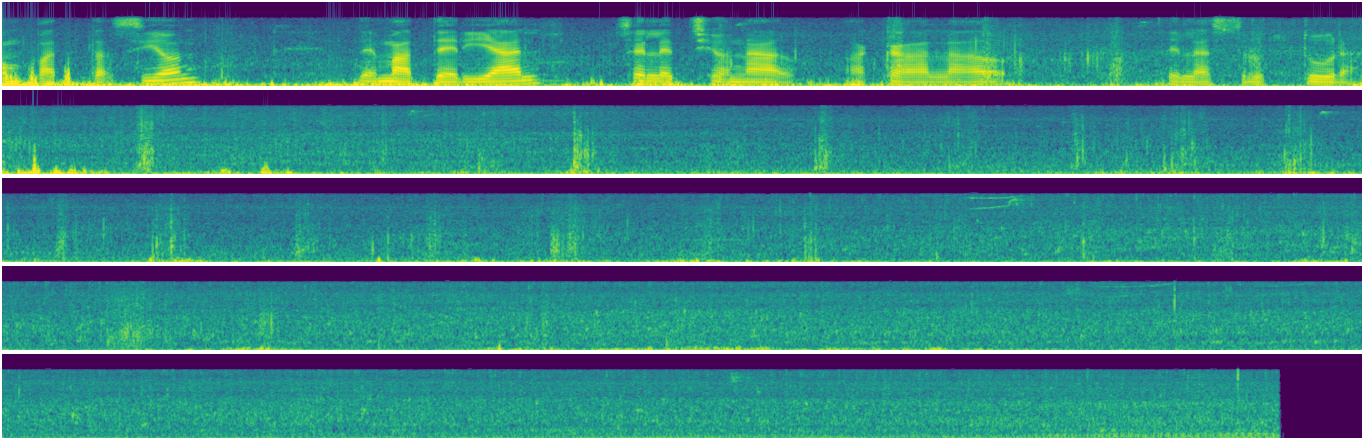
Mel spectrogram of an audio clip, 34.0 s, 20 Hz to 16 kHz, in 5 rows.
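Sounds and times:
footsteps crunching on gravel: 3.9s - 22.0s.

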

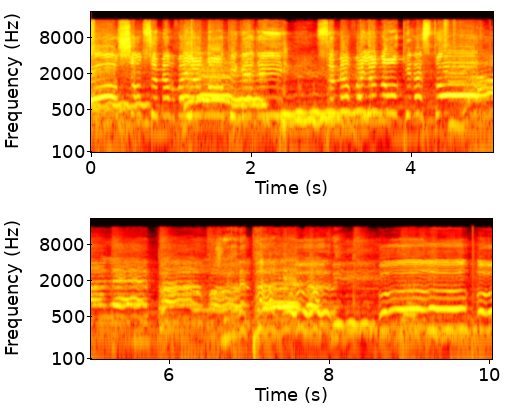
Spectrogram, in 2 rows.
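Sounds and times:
woman singing lead: 0.0s - 10.0s
women backing singers: 0.0s - 10.0s.

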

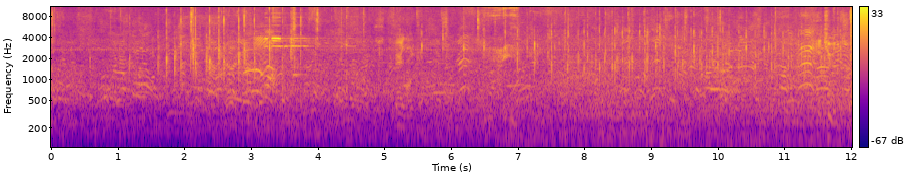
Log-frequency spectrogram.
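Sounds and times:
players and spectators calling out: 0.0s - 12.0s.

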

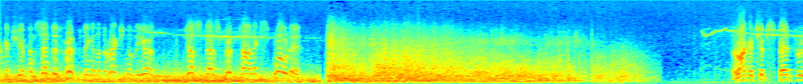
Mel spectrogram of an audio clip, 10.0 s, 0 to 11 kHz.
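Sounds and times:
cartoon planet explosion blast: 4.1s - 8.2s.

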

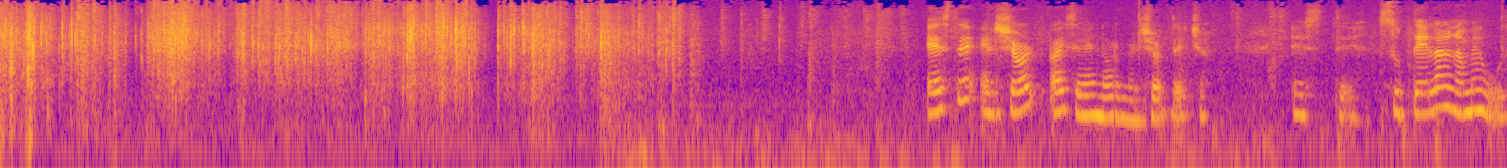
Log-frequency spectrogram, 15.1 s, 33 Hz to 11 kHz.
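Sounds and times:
plastic and paper packaging crinkling: 0.0s - 7.9s.

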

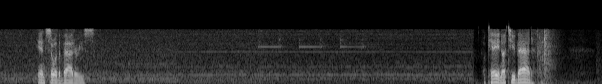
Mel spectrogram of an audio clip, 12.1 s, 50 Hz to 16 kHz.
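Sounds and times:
low electrical hum: 0.0s - 12.0s
microwave beeps: 5.0s - 9.3s.

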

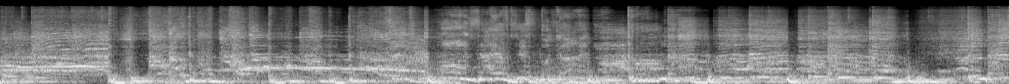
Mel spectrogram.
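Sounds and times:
crowd shouting: 0.0s - 1.2s, 2.0s - 5.0s, 5.7s - 10.0s
electronic club music: 0.0s - 10.0s.

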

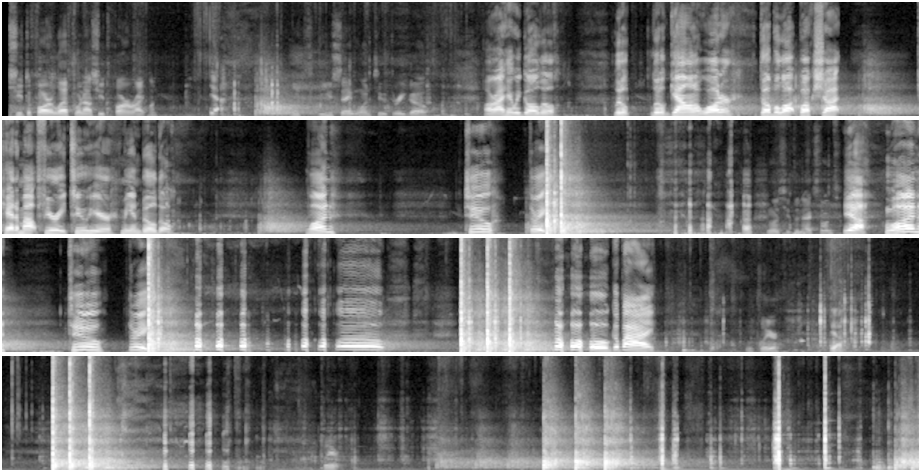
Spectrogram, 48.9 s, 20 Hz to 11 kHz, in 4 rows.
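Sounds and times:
shotgun blasts echoing: 3.4s - 4.3s, 9.7s - 12.2s, 15.6s - 16.3s, 19.4s - 21.0s, 24.3s - 25.1s, 26.3s - 27.3s, 29.5s - 32.1s, 37.3s - 38.8s, 42.5s - 46.0s, 48.6s - 48.9s
gunshot cracks: 10.6s - 12.2s, 15.7s - 16.3s, 19.4s - 20.7s, 26.3s - 27.3s, 30.6s - 32.0s, 37.3s - 38.8s, 42.5s - 45.6s, 48.6s - 48.9s
metallic clicks of gun handling: 33.3s - 37.4s, 45.0s - 48.3s.

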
